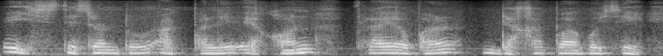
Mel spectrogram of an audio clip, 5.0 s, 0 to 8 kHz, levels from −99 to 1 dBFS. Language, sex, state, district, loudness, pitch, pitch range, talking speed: Assamese, female, Assam, Kamrup Metropolitan, -16 LUFS, 165 Hz, 155-175 Hz, 95 wpm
